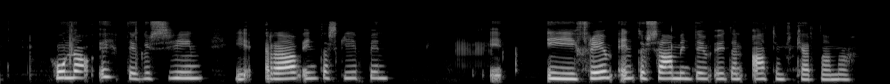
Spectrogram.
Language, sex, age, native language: Icelandic, female, 16, Icelandic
